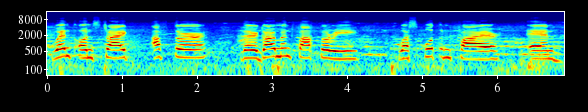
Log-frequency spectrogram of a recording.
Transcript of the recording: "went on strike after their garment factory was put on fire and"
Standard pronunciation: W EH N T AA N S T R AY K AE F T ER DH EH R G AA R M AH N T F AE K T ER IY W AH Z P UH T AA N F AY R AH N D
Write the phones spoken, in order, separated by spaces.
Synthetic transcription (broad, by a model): W EH N T AA N S T R AY K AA F T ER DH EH R G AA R M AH N T F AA K T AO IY W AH S P UH T AA N F AY R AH N D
